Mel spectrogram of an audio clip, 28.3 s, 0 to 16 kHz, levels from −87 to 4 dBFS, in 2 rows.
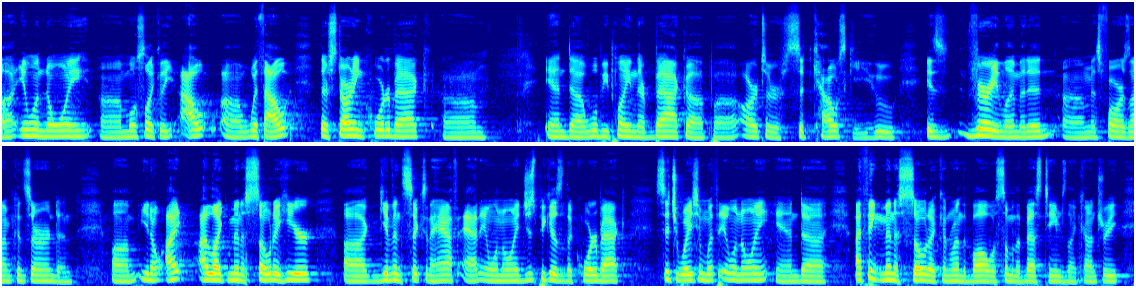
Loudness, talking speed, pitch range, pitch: -33 LUFS, 160 wpm, 140-165 Hz, 150 Hz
